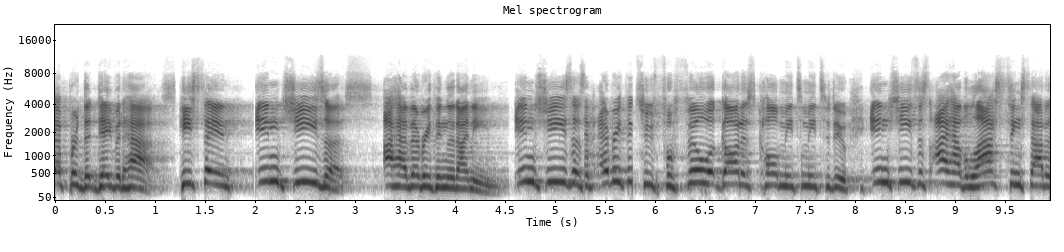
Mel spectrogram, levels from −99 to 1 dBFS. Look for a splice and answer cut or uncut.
cut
